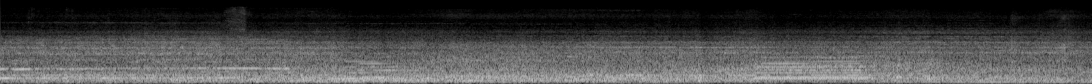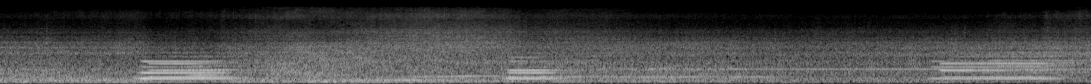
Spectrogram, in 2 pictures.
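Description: South Shore Line electric commuter train rolling past on street-running track, its wheels rumbling and clacking and slowly fading as it moves away. The train's chord horn sounds several times, ending in two long blasts, a short one and a long one, the standard grade-crossing signal.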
